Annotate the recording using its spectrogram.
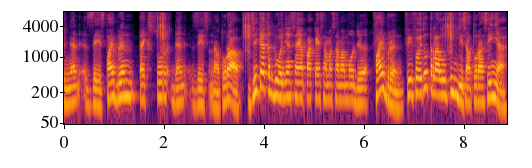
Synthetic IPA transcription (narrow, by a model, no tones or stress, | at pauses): əŋanzesfajbɾənt̪ɛkst̪ʊrdanzesna̰t̪uɾald͡ʒikakəduaɲasajapakajsamasamamodɛlfajbɾənfifoit̪ut̪ərlalut̪iŋɡisat̪uɾasiɲa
